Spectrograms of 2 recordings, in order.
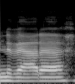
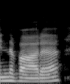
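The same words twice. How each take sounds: First: Nevada with the middle a as in "cat"; co-host's pronunciation. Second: Nevada with an open "ah" in the middle; Californian pronunciation. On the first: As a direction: say Nevada as "nuh-VAD-uh". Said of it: "I know you say Nevada". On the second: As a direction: say Nevada as "nuh-VAH-duh". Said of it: "in California we say Nevada". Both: Shown as a demonstration.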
